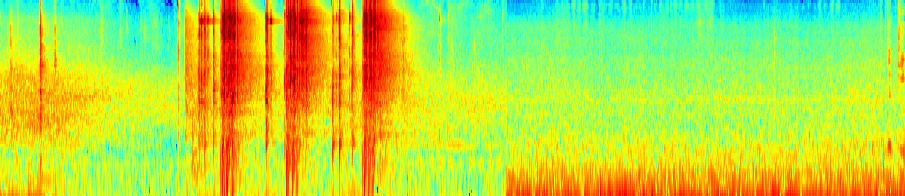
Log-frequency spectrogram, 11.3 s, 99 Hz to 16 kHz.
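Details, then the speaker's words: After repair, car over rough road and speed bumps: only steady low tyre rumble, no rattle or clunk; wheel-area rattle had worsened over 5–6 months and persisted after shock absorber replacement. "Tiếng ồn mà chúng tôi nghe thấy trước đây đã biến mất hoàn toàn."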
